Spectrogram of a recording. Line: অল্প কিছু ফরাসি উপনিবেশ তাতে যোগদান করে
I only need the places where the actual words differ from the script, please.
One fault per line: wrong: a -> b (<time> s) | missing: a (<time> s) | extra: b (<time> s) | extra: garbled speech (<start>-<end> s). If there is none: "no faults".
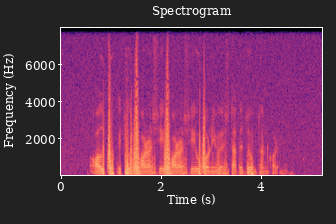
extra: ফরাসি (2.1 s)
